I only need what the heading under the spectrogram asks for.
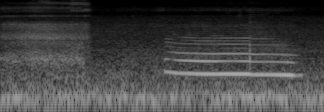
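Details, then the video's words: Louis, a rescued Russian Blue cat a month into his new home, breathes while asleep with a slightly stuffy nose. A brief soft rush of breath gives way to a steady, faintly falling nasal whistle lasting over a second. "猫の寝息。-Sleeper's breathing of the cat-"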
